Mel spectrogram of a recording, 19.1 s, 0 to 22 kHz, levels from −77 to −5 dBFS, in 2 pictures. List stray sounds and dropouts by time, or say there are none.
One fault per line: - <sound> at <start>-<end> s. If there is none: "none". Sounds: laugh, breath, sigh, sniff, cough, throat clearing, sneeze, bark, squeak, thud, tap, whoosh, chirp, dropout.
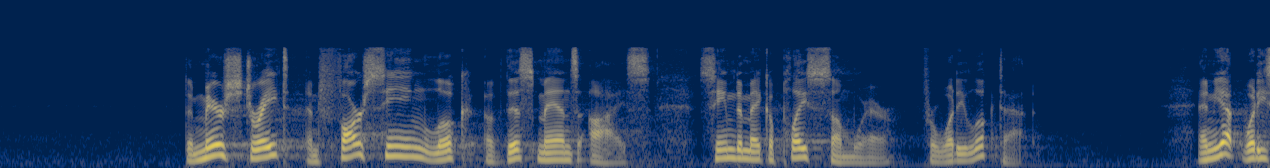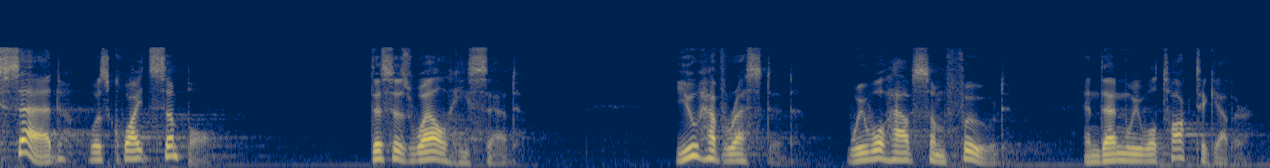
none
